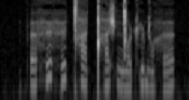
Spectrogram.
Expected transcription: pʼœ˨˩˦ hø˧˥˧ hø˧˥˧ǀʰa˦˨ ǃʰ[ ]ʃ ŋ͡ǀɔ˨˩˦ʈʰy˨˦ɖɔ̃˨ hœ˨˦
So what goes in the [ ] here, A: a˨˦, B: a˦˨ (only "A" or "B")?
A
